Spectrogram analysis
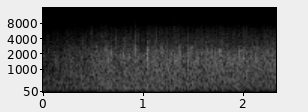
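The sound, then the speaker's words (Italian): Applause from a crowd of 12,000 in St. Peter's Square on the evening the Pope's death was announced, a soft, dense, unbroken patter that swells slightly after a brief start and then holds steady. “L'applauso dei 12.000 in piazza San Pietro scioglie nella serenità di un rosario”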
